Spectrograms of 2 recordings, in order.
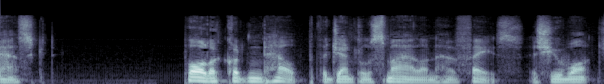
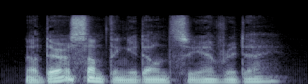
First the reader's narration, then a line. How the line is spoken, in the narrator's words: Hosha said quietly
